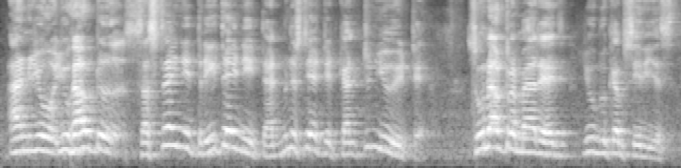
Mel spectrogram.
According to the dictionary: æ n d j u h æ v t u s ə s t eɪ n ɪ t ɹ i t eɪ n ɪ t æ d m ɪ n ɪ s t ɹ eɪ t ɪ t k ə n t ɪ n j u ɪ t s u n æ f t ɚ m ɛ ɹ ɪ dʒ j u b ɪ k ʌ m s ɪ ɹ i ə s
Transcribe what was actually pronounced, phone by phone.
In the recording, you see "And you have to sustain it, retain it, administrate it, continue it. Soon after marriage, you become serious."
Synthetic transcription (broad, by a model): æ n d j u h æ v t u s ə s t eɪ n ɪ t ɹ i t eɪ n ɪ t æ d m ɪ n ɪ s t ɹ eɪ t ɪ t k ə n t ɪ n j u ɪ t s u n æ f t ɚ m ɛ ɹ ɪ dʒ j u b ɪ k ʌ m s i ɹ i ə s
